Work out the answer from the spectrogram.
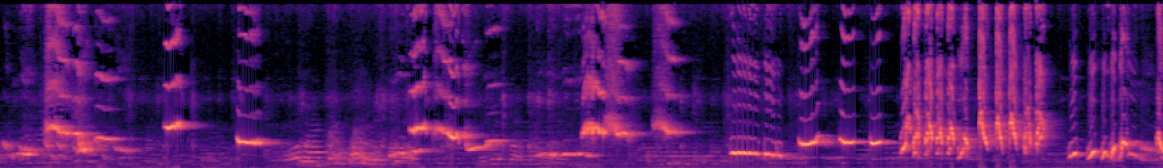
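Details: Agitated white-rumped shama in kretekan mode, mixing rich varied whistles, rising and falling phrases and scratchy notes, ending in a rapid run of dry, rattling bursts.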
